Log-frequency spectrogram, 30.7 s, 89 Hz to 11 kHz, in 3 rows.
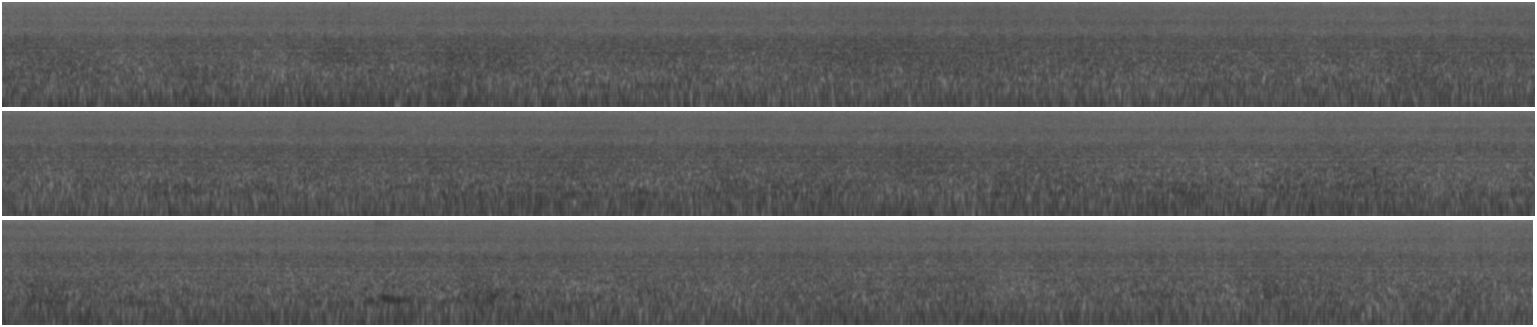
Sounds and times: gravity fed fountain 0:00.0 - 0:30.6
voices 0:20.4 - 0:25.3

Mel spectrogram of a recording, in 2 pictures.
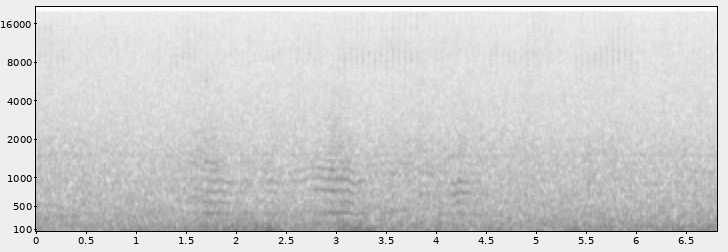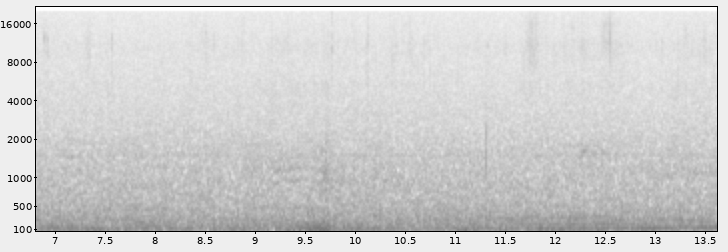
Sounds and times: wind 0:00.0 - 0:13.6
birds can be heard in a distance 0:10.2 - 0:13.6

